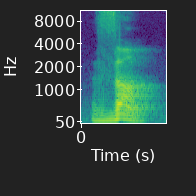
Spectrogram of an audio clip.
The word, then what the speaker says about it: vingt: So the number 20 in French is 20, with GT in the end, but pronounced exactly like the French word for wine, vin.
